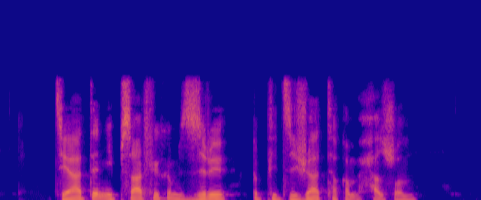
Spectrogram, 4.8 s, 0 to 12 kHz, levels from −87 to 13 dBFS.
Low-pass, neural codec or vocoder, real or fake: 7.2 kHz; codec, 16 kHz, 2 kbps, X-Codec, WavLM features, trained on Multilingual LibriSpeech; fake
